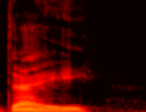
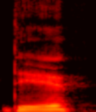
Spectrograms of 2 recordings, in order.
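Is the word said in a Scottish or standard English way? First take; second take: standard; Scottish. First: The vowel is the usual English one. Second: The vowel copies the Scottish pronunciation. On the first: "instead of saying day" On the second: "they say dear, something like this"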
